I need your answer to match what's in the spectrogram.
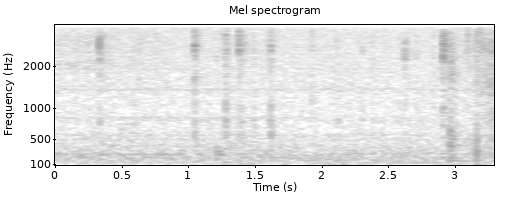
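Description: A deck of cards being quickly shuffled: soft, irregular papery clicks and snaps scattered over a few seconds, with a small cluster near the end and no voices.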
